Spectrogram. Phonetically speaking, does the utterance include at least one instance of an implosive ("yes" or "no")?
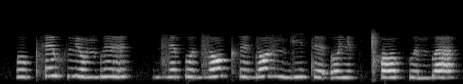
no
